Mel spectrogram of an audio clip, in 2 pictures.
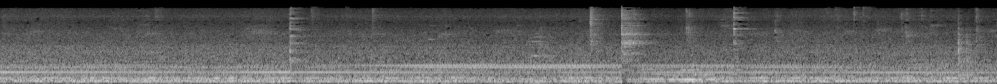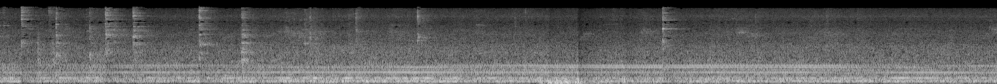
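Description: Spoons and forks clinking and scraping against ceramic plates and a serving bowl as two people eat, in irregular sharp clicks over a steady background hum.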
